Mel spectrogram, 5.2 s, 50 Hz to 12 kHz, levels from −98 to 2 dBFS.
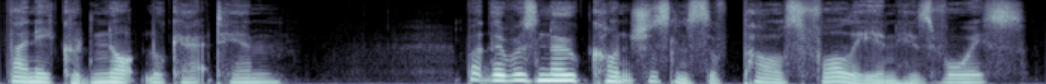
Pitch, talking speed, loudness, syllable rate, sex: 155 Hz, 195 wpm, -20 LUFS, 5.4 syllables/s, female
